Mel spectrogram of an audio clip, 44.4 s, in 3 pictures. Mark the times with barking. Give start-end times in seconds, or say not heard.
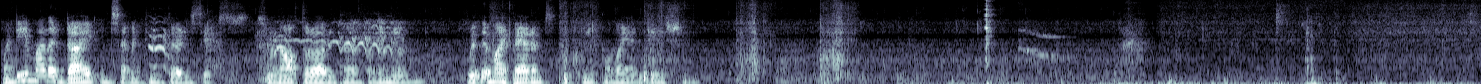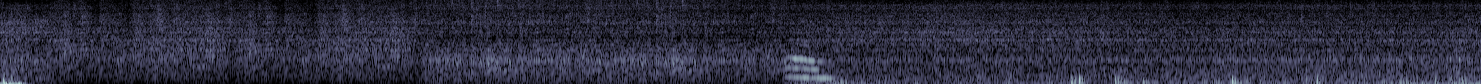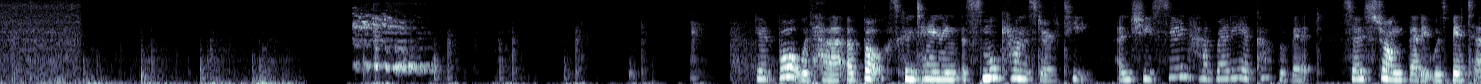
10.2-11.6.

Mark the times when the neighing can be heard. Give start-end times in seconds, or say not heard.
1.4-4.1, 33.1-34.0.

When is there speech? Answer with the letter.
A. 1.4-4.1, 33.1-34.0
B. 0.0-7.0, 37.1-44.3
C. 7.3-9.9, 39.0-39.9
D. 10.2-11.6
B.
